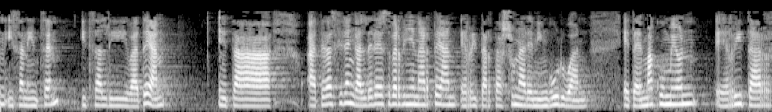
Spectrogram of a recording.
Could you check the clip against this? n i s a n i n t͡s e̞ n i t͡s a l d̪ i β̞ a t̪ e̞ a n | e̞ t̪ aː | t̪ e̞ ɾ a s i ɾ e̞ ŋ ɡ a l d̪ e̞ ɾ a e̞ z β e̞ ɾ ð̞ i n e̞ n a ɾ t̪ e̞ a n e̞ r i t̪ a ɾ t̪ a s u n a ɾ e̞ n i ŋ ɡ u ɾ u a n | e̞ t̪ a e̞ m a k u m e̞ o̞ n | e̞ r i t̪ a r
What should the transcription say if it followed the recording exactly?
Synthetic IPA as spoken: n i s a n i n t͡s e̞ n i t͡s a l d̪ i β̞ a t̪ e̞ a n | e̞ t̪ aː | t̪ e̞ ɾ a s i ɾ e̞ ŋ ɡ a l d̪ e̞ ɾ a e̞ z β e̞ ɾ ð̞ i ɲ e̞ n a ɾ t̪ e̞ a n e̞ r i t̪ a ɾ t̪ a s u n a ɾ e̞ n i ŋ ɡ u ɾ u a n | e̞ t̪ a e̞ m a k u m e̞ o̞ n | e̞ r i t̪ a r

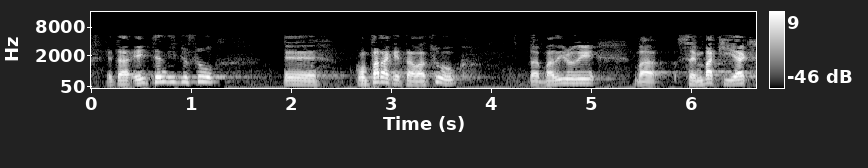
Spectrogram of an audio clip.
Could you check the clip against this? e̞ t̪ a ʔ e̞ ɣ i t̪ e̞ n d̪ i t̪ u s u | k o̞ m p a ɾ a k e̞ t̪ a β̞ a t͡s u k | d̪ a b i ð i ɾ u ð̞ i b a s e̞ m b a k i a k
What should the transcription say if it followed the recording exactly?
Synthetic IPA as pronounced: e̞ t̪ a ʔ e̞ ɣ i t̪ e̞ n d̪ i t̪ u s u | k o̞ m p a ɾ a k e̞ t̪ a β̞ a t͡s u k | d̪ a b a ð i ɾ u ð̞ i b a s e̞ m b a k i a k

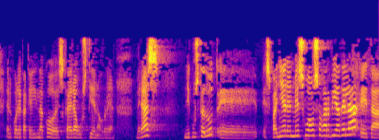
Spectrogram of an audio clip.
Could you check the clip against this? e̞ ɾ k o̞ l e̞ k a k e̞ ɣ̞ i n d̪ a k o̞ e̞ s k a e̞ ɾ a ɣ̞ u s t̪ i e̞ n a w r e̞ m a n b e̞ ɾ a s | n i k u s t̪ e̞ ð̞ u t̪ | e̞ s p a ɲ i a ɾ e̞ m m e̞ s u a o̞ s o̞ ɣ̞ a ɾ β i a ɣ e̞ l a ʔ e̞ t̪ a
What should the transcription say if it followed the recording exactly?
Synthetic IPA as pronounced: e̞ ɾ k o̞ ɾ e̞ k a k e̞ ɣ̞ i n d̪ a k o̞ e̞ s k a e̞ ɾ a ɣ̞ u s t̪ i e̞ n a w r e̞ a n b e̞ ɾ a s | n i k u s t̪ e̞ ð̞ u t̪ | e̞ s p a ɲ i a ɾ e̞ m m e̞ s u a o̞ s o̞ ɣ̞ a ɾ β i a ð e̞ l a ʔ e̞ t̪ a

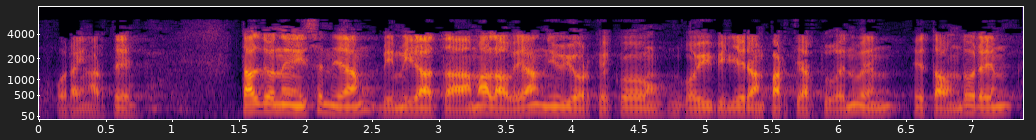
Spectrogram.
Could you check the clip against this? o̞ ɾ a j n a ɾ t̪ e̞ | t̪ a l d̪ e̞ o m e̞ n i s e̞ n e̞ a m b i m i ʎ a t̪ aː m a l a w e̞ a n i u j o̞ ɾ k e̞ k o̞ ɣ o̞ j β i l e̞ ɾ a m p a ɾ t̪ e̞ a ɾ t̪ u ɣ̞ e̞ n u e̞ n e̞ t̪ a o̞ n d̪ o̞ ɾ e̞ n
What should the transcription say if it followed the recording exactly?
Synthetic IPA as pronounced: o̞ ɾ a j n a ɾ t̪ e̞ | t̪ a l d̪ e̞ o n e̞ n i s e̞ n e̞ a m b i m i ʎ a t̪ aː m a l a w e̞ a n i u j o̞ ɾ k e̞ k o̞ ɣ o̞ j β i ʎ e̞ ɾ a m p a ɾ t̪ e̞ a ɾ t̪ u ɣ̞ e̞ n u e̞ n e̞ t̪ a o̞ n d̪ o̞ ɾ e̞ n

